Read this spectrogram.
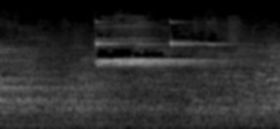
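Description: A referee blows a shrill whistle.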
